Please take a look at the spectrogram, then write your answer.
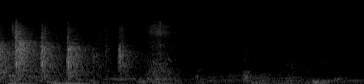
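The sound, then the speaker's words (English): A short burst of scattered audience applause for a volunteer, a few sharp claps in the first second that quickly fade, fairly faint, with indistinct voices murmuring underneath. “Everybody clap”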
